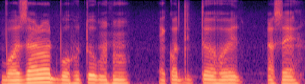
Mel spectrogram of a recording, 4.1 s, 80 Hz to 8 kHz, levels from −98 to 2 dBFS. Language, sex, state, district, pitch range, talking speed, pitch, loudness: Assamese, male, Assam, Sonitpur, 115-125 Hz, 90 wpm, 120 Hz, -16 LUFS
